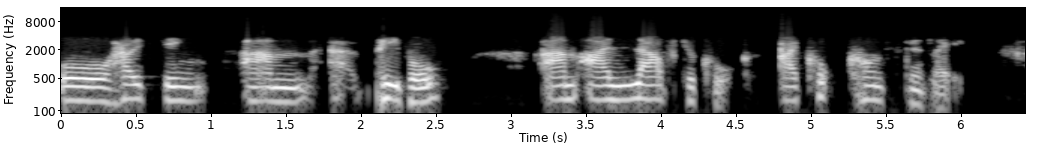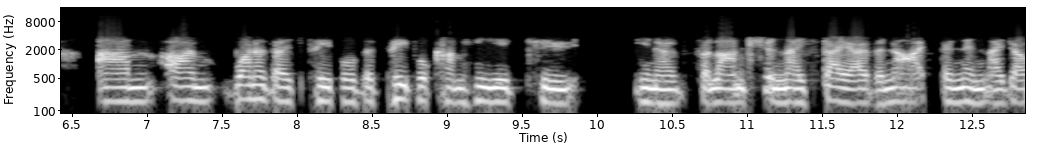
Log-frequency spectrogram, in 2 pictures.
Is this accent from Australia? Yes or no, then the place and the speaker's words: yes; Cooma, New South Wales, Australia; I was born in Coomer, New South Wales. But my relatives are all really country people. So I was also brought up in the country.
